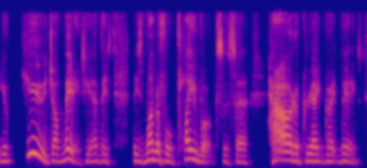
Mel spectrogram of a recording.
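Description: A man with an Australian accent talks at a moderate pace in a fairly high pitch, his voice somewhat breathy with a dark, mellow tone. His pitch variation is ordinary, and the background is quiet. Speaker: business founder and speaker. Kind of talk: casual chat. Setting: video call.

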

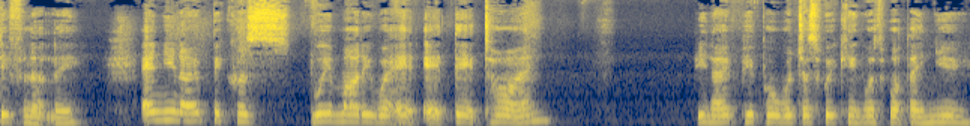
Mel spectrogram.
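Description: A woman with a New Zealand accent talks at a moderate pace in a dark, mellow tone. Her intonation is fairly even and her loudness very even. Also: medium pitch for a woman. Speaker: guest, daughter of language activists. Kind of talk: interview.

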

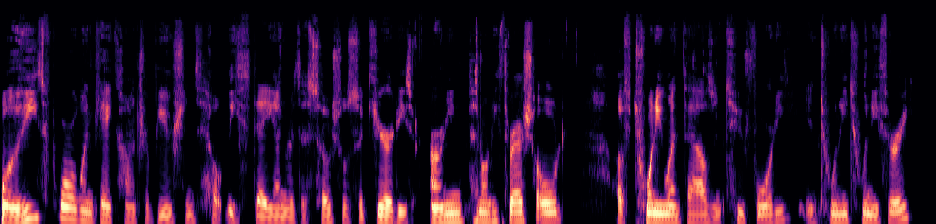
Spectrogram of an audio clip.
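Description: In a dry, close sound with no echo, a man speaks at medium pitch and a moderate pace in an unremarkable speaking voice with ordinary pitch variation. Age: 60s. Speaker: listener with a recorded question. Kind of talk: recorded voicemail question.

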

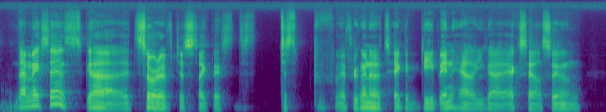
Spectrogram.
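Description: A man talks at a fairly quick pace in an ordinary speaking voice at medium pitch. His intonation is fairly even, while his loudness swings a lot. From Seattle, Pacific Northwest US. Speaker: comedian and writer. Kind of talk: casual chat.

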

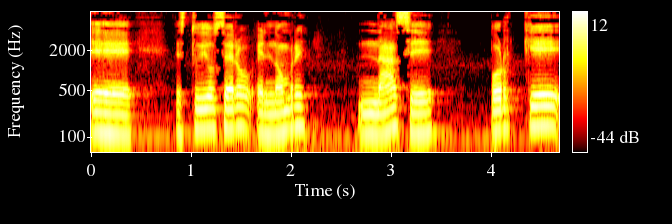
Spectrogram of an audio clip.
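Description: With fairly even intonation, the speech carries a dark, mellow tone. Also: man. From Guatemala, Quetzaltenango (Xela). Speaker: architectural visualization studio CEO. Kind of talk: interview.

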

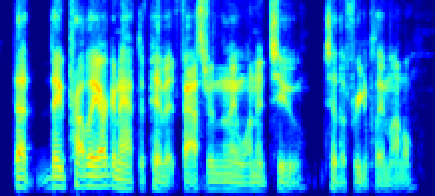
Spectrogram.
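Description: A man speaks at a very deep, low pitch. The recording is very clean, with a silent background. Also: dry, close sound with no echo. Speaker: gaming podcast co-host. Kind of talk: casual chat.

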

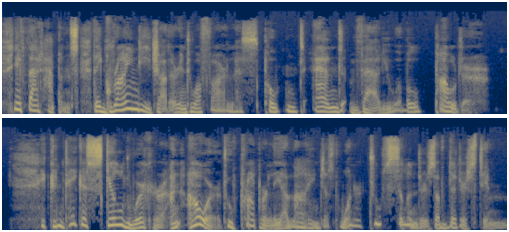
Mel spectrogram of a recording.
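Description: In a put-on character voice, a man speaks at a fairly high pitch with a dark, mellow tone, a husky, rough edge, vocal fry and big pitch swings, in a dry, close sound with no echo. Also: moderate pace.

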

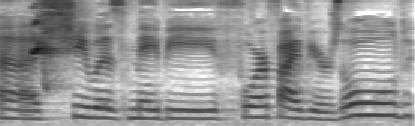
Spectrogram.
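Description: A woman speaks with lively intonation. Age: 40s. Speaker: podcast host, abuse survivor. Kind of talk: personal monologue podcast. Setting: at home at a table. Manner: casual, conversational with filler words.

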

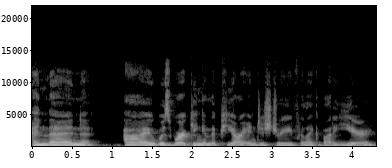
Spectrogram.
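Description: A somewhat breathy woman with an American accent and fairly even intonation. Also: very clean recording, silent background. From New York City, the Bronx. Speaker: fashion model. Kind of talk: casual interview chat.

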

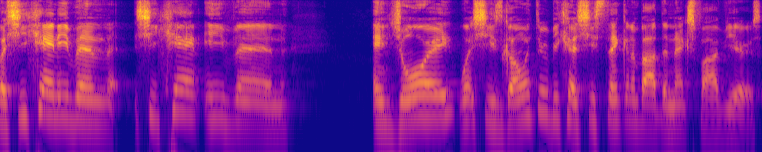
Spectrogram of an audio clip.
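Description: An ordinary speaking voice from a man with fairly high pitch. He talks at a fairly slow pace with ordinary pitch variation. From Sierra Leone, then raised in Philadelphia. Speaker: digital marketing strategist and entrepreneur. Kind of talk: casual interview conversation.

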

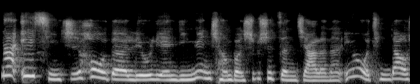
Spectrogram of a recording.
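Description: This speaker is a woman. She talks at a fairly quick clip. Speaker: podcast host. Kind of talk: casual interview. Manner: animated.

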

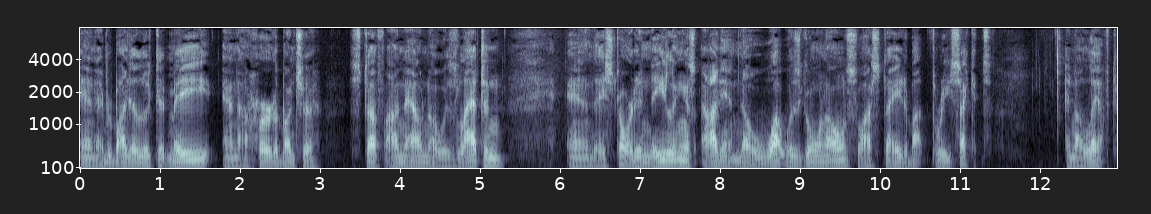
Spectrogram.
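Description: A man with an Alabama accent speaks at a fairly slow pace in a dark, mellow tone with a medium pitch. His intonation is fairly even, and the recording is very clean with a silent background. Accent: Southern US (Alabama). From US South, Alabama (Birmingham area). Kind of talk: personal storytelling monologue. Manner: casual, folksy.

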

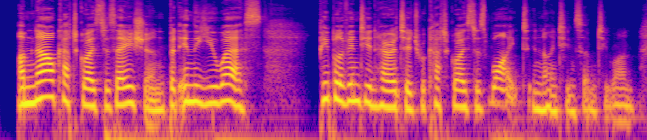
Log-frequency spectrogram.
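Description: The speech is delivered at a very fast pace. It comes in a southern English accent. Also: woman, medium pitch for a woman, ordinary pitch variation, very clean recording, silent background. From Southeast London. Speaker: science journalist and author. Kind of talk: interview.

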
